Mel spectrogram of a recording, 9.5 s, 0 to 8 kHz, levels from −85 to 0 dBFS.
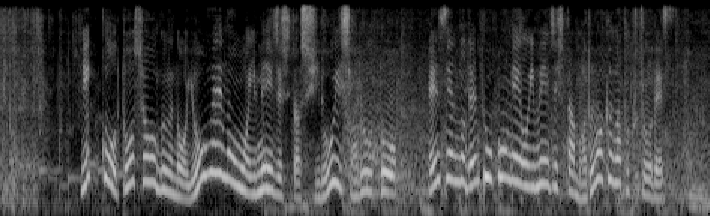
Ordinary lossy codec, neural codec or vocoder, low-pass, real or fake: none; codec, 24 kHz, 3 kbps, HILCodec; 7.2 kHz; fake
